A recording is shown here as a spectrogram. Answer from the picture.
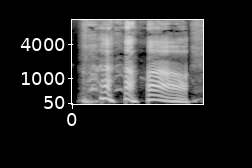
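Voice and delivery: high-pitched laugh; real laugh. Real, not acted. Asking himself the immediate move, laughing. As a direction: laugh at your own predicament. Laughs at his own dilemma.

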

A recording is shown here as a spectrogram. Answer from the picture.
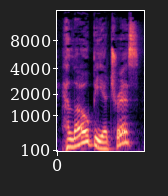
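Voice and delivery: high, slow, singsong hello; kindly librarian's lilt; friendly greeting. Acted. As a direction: greet a child sweetly.

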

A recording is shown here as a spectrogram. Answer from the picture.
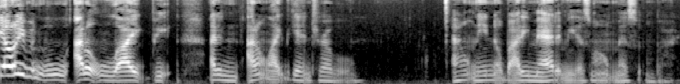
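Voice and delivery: normal talking voice

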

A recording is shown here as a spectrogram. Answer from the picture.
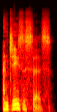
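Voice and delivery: ordinary talk

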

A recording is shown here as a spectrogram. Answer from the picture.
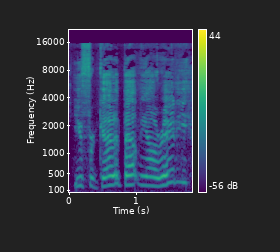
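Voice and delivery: mock hurt. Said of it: "you'd be like".

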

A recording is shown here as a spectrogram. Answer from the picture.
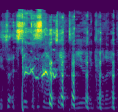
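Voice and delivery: quick, loud, giggly telling; laughing. Real, not acted. Hunter telling friend about tiny clover patch, laughing. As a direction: talk through bursts of laughter.

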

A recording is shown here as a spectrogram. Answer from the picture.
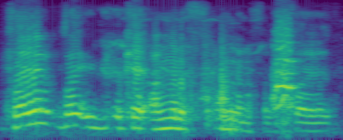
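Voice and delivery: normal talking voice

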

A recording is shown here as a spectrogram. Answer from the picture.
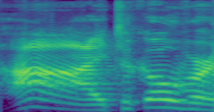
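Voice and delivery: mock triumph. Kid's dad retelling the Loki variants' takeover, mock triumphant. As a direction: crow it like a trickster taking charge. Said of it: "one was like".

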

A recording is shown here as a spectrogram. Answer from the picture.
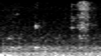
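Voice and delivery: voiceless, very soft aside to himself; retold inner groan, whispered under the breath; muttered dismay. Reacting privately to girls' compliments, whispered dismay.

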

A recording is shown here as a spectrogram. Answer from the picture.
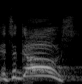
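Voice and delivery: high, startled cry of fright; mock fright. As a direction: squeal it like scared fishermen. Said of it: "They think".

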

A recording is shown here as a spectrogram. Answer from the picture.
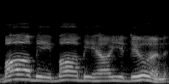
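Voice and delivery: high, hammed-up call through the wall; mock screaming out. Friend yelling through the office wall, mock hollering. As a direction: imitate a friend hollering a greeting. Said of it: "he'd start screaming out".

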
